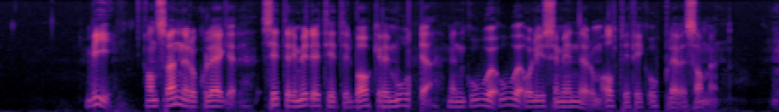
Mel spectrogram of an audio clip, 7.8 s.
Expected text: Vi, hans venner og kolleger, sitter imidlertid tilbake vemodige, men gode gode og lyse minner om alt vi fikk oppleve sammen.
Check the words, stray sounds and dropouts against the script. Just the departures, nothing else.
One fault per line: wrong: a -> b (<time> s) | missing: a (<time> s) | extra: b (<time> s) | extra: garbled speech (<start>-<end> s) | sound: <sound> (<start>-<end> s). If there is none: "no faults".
sound: dropout (4.1-4.2 s)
